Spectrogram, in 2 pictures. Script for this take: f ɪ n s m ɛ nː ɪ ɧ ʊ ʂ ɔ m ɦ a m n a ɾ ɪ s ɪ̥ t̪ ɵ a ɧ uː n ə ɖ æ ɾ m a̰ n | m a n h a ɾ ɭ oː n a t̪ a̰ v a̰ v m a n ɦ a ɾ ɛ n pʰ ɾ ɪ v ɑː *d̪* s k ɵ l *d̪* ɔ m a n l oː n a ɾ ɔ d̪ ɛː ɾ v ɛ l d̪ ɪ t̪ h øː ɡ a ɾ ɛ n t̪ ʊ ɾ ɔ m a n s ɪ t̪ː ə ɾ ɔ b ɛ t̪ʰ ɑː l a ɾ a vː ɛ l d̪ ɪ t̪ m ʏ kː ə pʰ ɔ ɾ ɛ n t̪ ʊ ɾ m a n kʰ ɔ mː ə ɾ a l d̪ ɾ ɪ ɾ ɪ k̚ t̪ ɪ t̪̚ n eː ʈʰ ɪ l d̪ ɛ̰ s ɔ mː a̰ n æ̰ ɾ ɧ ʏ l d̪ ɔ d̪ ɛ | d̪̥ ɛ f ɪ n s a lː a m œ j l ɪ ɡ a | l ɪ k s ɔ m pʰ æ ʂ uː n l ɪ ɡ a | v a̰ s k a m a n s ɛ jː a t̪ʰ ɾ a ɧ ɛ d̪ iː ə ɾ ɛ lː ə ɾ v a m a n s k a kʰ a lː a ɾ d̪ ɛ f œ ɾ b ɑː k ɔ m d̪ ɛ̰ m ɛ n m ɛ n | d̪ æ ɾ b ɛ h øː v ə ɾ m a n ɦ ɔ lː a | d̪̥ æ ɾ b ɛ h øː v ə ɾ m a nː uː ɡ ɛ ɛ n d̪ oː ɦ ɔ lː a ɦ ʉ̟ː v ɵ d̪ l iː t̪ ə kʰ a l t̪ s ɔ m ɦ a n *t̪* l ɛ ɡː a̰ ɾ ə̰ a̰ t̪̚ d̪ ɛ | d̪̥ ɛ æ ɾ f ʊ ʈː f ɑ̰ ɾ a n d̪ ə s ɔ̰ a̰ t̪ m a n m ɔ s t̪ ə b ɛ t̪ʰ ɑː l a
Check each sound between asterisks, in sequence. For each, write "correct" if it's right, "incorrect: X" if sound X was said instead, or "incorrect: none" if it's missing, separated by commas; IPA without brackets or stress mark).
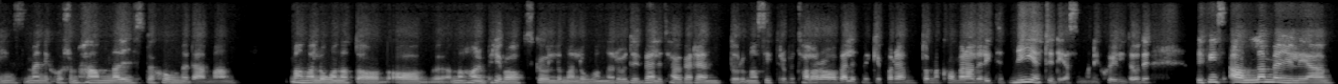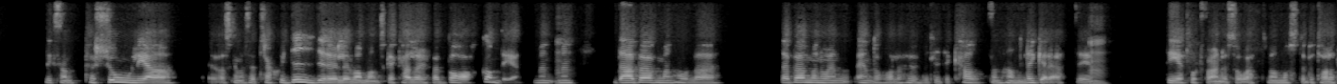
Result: incorrect: t̪, correct, incorrect: d̪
